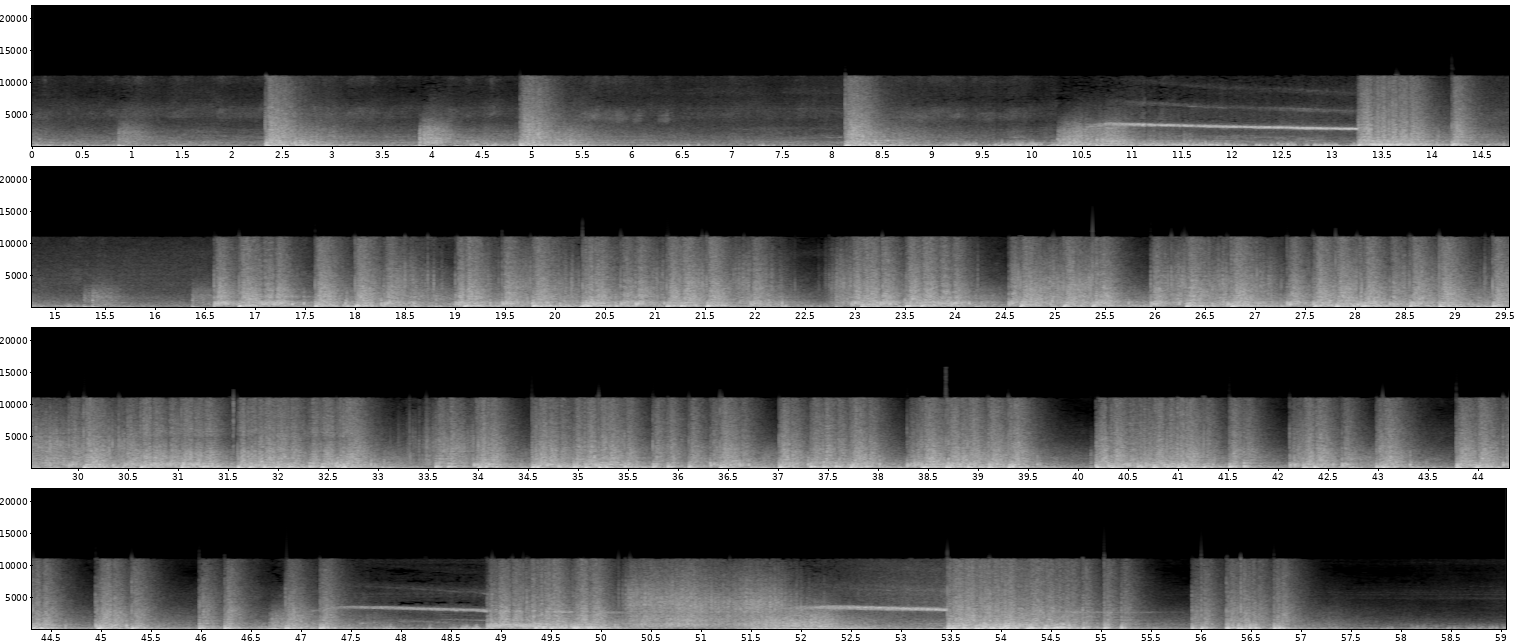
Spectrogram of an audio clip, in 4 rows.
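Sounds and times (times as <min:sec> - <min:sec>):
firework shells bursting: 0:10.2 - 0:39.6, 0:40.2 - 0:57.2.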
